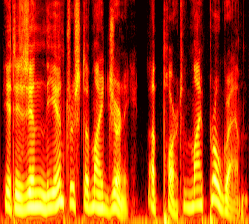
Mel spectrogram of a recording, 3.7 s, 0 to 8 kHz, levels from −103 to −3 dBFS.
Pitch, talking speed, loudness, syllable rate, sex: 140 Hz, 190 wpm, -20 LUFS, 5.4 syllables/s, male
